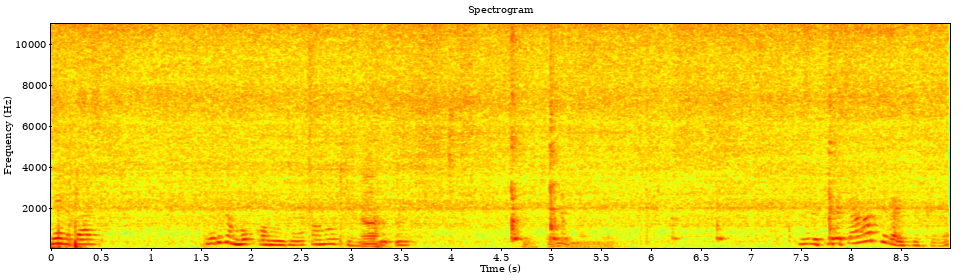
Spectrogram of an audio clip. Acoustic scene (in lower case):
restaurant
